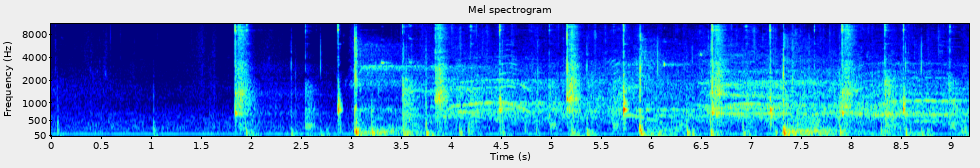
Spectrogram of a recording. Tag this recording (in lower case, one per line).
playing table tennis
